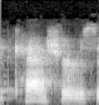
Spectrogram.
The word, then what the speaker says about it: Cashiers: It's spelled C-A-S-H-I-E-R-S, but people say Cashers. It's not Cashiers.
